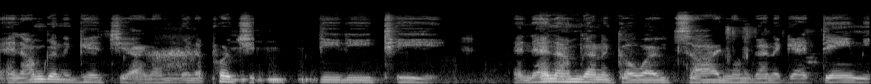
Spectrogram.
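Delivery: hushed, very quiet, methodical, every word weighted. Recalling a wrestler's promo style: imitating Jake the Snake Roberts talking slow. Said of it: "Jake would talk so slow".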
